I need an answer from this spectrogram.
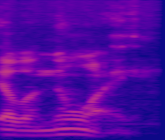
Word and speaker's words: Illinois: And I was corrected, Anglo-America, you also have a silent S on the Illinois with the Illinoisan. Apparently you don't, when you have the IAN, you don't leave the S sound. But it is the same as just Illinois.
